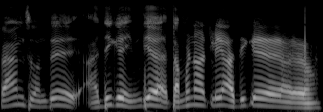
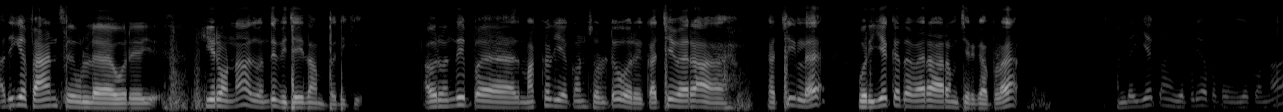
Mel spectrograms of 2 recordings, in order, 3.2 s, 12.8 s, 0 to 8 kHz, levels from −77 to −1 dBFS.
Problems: low volume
